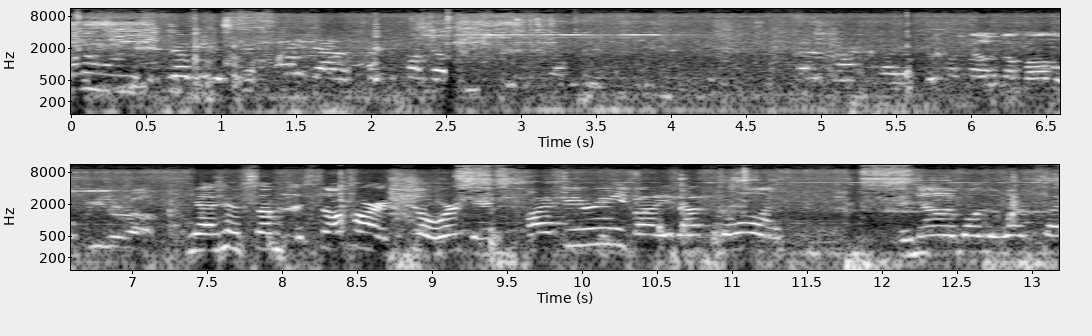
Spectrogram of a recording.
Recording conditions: sounds in the background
